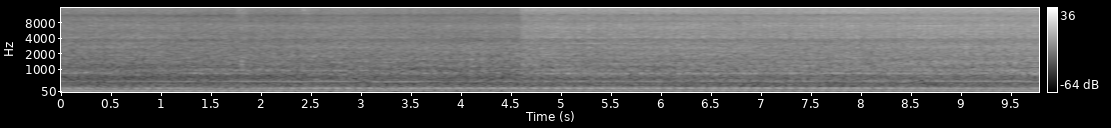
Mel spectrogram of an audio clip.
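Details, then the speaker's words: 1965 Chevrolet Impala SS convertible, 327 V8 (block suffix believed 8A), heard from behind the car: deep, even idle with a steady low burble and no ticks, knocks or misses; sounds healthy. "Alright, slip around behind so you can hear this run. Again, error correct 327. I believe 8A is the suffix code on that block. Give you an idea how it sounds."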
